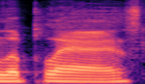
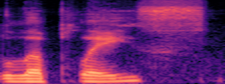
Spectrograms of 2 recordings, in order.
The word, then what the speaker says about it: LaPlace: time so my parents my family lives in laplace louisiana if you read it on paper it looks like la place but it's pronounced laplace okay triflet just off okay and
